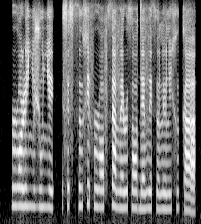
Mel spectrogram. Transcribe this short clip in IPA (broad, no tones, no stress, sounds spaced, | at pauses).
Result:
ɹ ɔ ɭ i ʎ ʏ ʒ u ʎ e | s ɘ s θ ɯ x e f ɹ ɔ f θ a v ɛ ɹ θ ɔ d ɛ v e θ ɵ l ʏ l i x ɯ k a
